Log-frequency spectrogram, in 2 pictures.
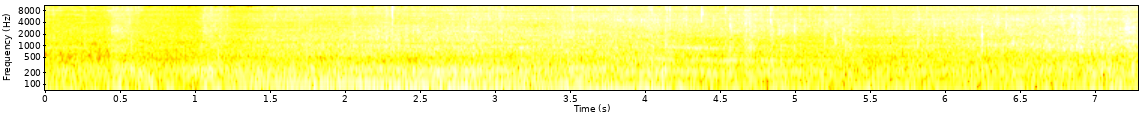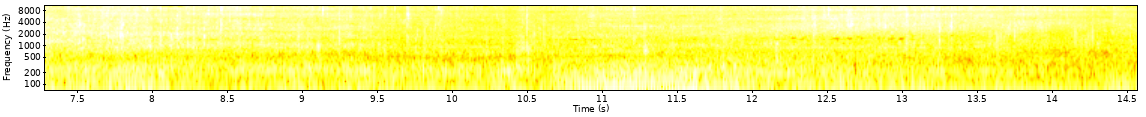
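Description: Street traffic: motor vehicles driving past close by, their engine rumble swelling twice over a steady wash of road noise.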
